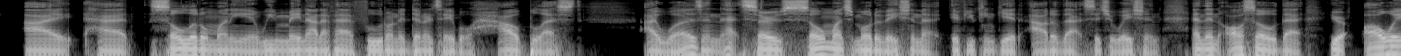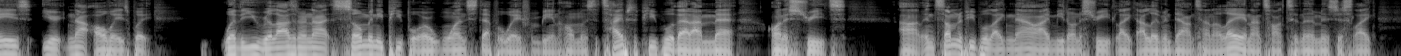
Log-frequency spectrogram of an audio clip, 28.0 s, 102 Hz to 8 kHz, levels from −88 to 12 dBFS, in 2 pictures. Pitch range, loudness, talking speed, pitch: 75-90 Hz, -20 LUFS, 210 wpm, 80 Hz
